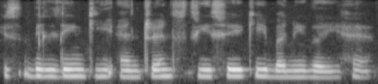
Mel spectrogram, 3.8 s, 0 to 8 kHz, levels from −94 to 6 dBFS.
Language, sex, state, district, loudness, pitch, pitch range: Hindi, female, Arunachal Pradesh, Papum Pare, -15 LUFS, 190 Hz, 180-195 Hz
